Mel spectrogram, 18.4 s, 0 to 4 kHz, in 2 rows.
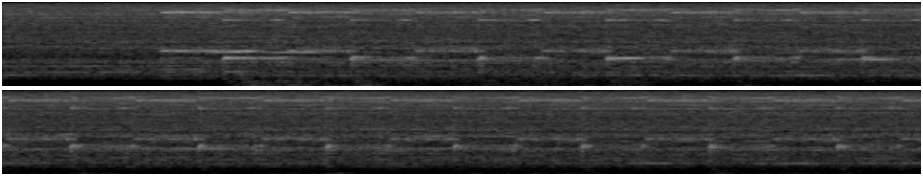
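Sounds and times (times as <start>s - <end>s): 
line noise howling with noise canceller on: 0.1s - 18.3s.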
